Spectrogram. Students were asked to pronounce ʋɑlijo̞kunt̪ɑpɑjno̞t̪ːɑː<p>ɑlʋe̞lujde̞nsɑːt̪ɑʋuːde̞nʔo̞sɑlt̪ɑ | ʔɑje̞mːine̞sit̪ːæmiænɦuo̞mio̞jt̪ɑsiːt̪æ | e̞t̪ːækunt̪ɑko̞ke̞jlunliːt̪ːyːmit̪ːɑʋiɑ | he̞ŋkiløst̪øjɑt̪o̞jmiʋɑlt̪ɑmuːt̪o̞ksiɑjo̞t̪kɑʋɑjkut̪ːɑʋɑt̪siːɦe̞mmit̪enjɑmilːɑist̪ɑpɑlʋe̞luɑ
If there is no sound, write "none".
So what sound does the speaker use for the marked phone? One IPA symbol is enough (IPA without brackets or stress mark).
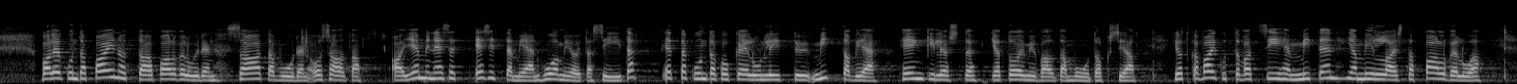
p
